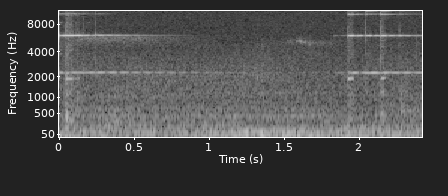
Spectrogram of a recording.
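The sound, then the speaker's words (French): A bell is rung at the gate of a private property. Its bright, high metallic ring comes in two short bursts separated by a quiet stretch. “sonne au portail.”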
